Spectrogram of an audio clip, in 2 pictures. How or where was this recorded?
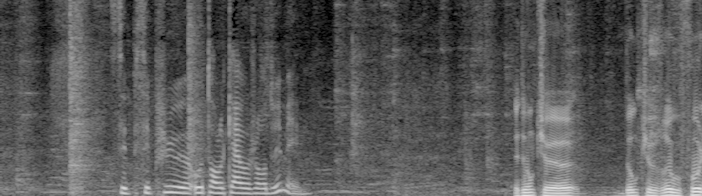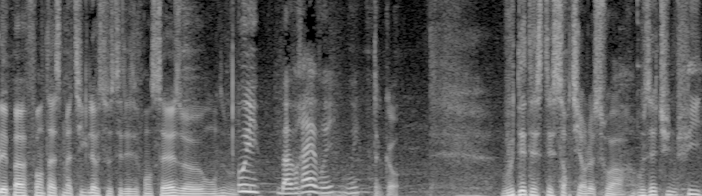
busy venue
